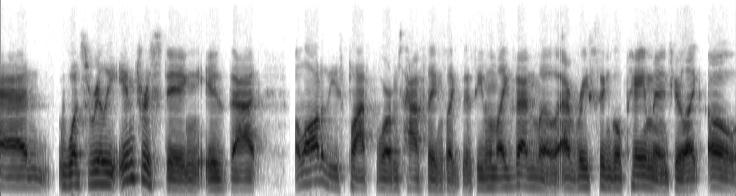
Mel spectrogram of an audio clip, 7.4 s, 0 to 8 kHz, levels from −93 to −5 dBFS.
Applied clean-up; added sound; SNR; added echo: none; none; none; none.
